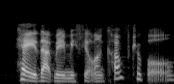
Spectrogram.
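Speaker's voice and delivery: usual speaking voice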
